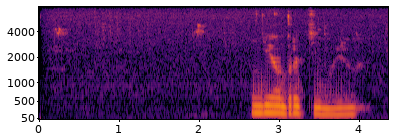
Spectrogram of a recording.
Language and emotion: Russian, neutral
